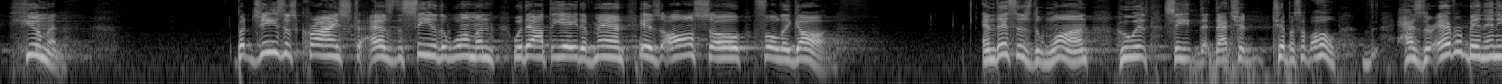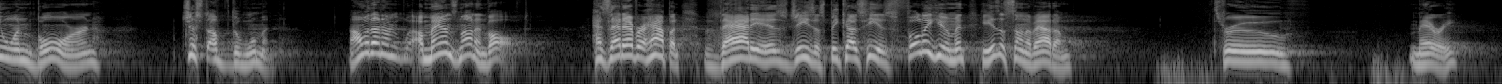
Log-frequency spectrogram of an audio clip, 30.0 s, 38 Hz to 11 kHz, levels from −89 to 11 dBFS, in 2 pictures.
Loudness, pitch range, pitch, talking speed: -23 LUFS, 195-250 Hz, 225 Hz, 140 wpm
